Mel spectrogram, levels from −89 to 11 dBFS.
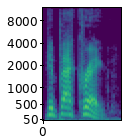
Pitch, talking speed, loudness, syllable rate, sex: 165 Hz, 230 wpm, -20 LUFS, 4.7 syllables/s, male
